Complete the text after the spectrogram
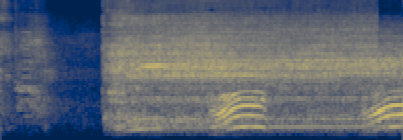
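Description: A blender motor whirs loudly, its pitch rising and falling.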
